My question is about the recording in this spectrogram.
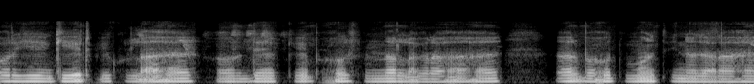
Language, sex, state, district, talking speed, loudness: Hindi, male, Bihar, Kishanganj, 150 wpm, -18 LUFS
